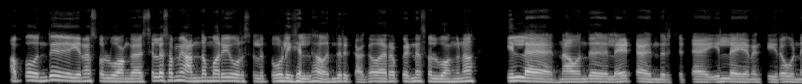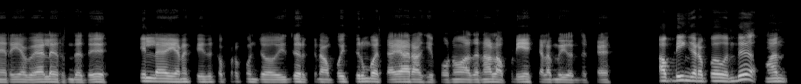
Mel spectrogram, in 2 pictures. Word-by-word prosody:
அப்போ 165 Hz, +4 st, -5 dB
வந்து 175 Hz, +6 st, +1 dB, 0.2 s
என்ன 165 Hz, +2 st, +2 dB
சொல்லுவாங்க? 140 Hz, -2 st, +1 dB, 0.2 s
சில 175 Hz, +1 st, +3 dB
சமயம் 180 Hz, -2 st, +4 dB
அந்த 160 Hz, +2 st, 0 dB
மாதிரி 165 Hz, 0 st, +3 dB
ஒரு 145 Hz, -, -3 dB
சில 140 Hz, -1 st, -4 dB
தோழிகள்லாம் 145 Hz, -3 st, +2 dB
வந்திருக்காங்க. 135 Hz, -2 st, -3 dB
வரப்போ 145 Hz, +1 st, 0 dB
என்ன 150 Hz, 0 st, -1 dB
சொல்லுவாங்கன்னா, 135 Hz, +3 st, +1 dB, 0.4 s
"இல்ல 170 Hz, -2 st, +6 dB, 0.4 s
நான் 125 Hz, 0 st, +2 dB
வந்து 135 Hz, +1 st, 0 dB, 0.2 s
லேட்டா 135 Hz, +1 st, +2 dB
எந்திரிச்சிட்டேன். 115 Hz, +1 st, -3 dB
இல்ல 135 Hz, 0 st, 0 dB, 0.2 s
எனக்கு 120 Hz, 0 st, -7 dB
இரவு 130 Hz, 0 st, -1 dB
நிறைய 115 Hz, +1 st, -2 dB
வேலை 120 Hz, +1 st, +2 dB
இருந்தது. 110 Hz, +1 st, -4 dB, 0.5 s
இல்ல 145 Hz, -2 st, +2 dB, 0.2 s
எனக்கு 125 Hz, 0 st, -5 dB
இதுக்கப்புறம் 125 Hz, +1 st, -11 dB
கொஞ்சம் 115 Hz, -1 st, -3 dB
இது 115 Hz, -, -10 dB
இருக்கு, 115 Hz, +1 st, -10 dB
நான் 110 Hz, -2 st, -3 dB
போய் 125 Hz, -1 st, -4 dB
திரும்ப 135 Hz, 0 st, 0 dB, 0.2 s
தயாராகி 115 Hz, -2 st, +2 dB
போணும். 115 Hz, +1 st, -3 dB
அதனால 115 Hz, +1 st, 0 dB
அப்படியே 120 Hz, +3 st, +1 dB
கிளம்பி 110 Hz, 0 st, -3 dB
வந்துட்டேன்." 100 Hz, +2 st, -8 dB, 0.5 s
அப்படிங்கிறப்ப 170 Hz, -2 st, +2 dB
வந்து 185 Hz, +10 st, +1 dB, 0.3 s
அந் 145 Hz, -1 st, -2 dB
130 Hz, 165 wpm, -22 LUFS, 115-145 Hz, 0.5 s, இல்ல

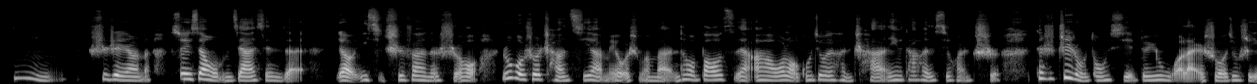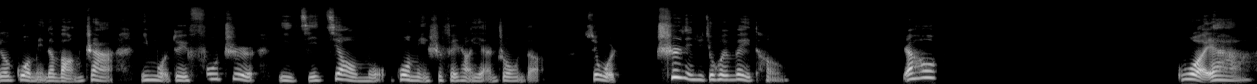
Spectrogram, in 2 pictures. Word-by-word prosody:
嗯， 255 Hz, -12 st, -6 dB, 0.3 s
是 240 Hz, -, -6 dB
这 220 Hz, -2 st, +5 dB
样 180 Hz, -1 st, +1 dB
的。 -, -, -7 dB, 0.2 s
所 255 Hz, -, +3 dB
以 -, -, +4 dB
像 240 Hz, -2 st, +6 dB
我 175 Hz, -, +1 dB
们 175 Hz, -, -6 dB
家 180 Hz, 0 st, +3 dB
现 185 Hz, -3 st, -6 dB
在 345 Hz, 0 st, -1 dB, 0.3 s
要 -, -, +5 dB
一 205 Hz, -, -5 dB
起 200 Hz, -, -6 dB
吃 205 Hz, -, -1 dB
饭 200 Hz, -2 st, 0 dB
的 175 Hz, -, -2 dB
时 185 Hz, -, -2 dB
候， 175 Hz, -1 st, +1 dB, 0.2 s
如 290 Hz, -, +1 dB
果 250 Hz, -6 st, +4 dB
说 230 Hz, 0 st, +3 dB
长 185 Hz, -5 st, -1 dB
期 200 Hz, +1 st, -6 dB
呀 205 Hz, -, +1 dB
没 -, -, -8 dB
有 -, -, 0 dB
什 -, -, -5 dB
么 -, -, -5 dB
馒 175 Hz, -, -2 dB
头 225 Hz, -2 st, -1 dB
包 210 Hz, +1 st, +2 dB
子 210 Hz, -, -9 dB
呀， -, -, +1 dB
啊， 200 Hz, -1 st, +1 dB
我 190 Hz, +2 st, +1 dB
老 190 Hz, -, +2 dB
公 200 Hz, -, -6 dB
就 215 Hz, +1 st, -2 dB
会 200 Hz, -1 st, -1 dB
很 195 Hz, -4 st, -7 dB
馋， 175 Hz, -, -2 dB
因 205 Hz, -, -2 dB
为 -, -, -4 dB
他 205 Hz, 0 st, -7 dB
很 190 Hz, -2 st, -3 dB
喜 185 Hz, -1 st, -7 dB
欢 185 Hz, -, -8 dB
吃。 425 Hz, 0 st, -1 dB, 0.4 s
但 280 Hz, -, +1 dB
是 265 Hz, -, -5 dB
这 305 Hz, +4 st, +4 dB
种 230 Hz, -10 st, 0 dB
东 190 Hz, +2 st, -3 dB
西 190 Hz, -4 st, -4 dB
对 190 Hz, -1 st, -4 dB
于 195 Hz, -, 0 dB
我 200 Hz, -3 st, -1 dB
来 -, -, +3 dB
说 170 Hz, -1 st, 0 dB
就 195 Hz, -, -3 dB
是 195 Hz, -, -3 dB
一 -, -, -3 dB
个 185 Hz, 0 st, +1 dB
过 200 Hz, 0 st, +3 dB
敏 170 Hz, -, -6 dB
的 170 Hz, -, +1 dB
王 165 Hz, +1 st, 0 dB
炸， 195 Hz, -4 st, +2 dB, 0.2 s
因 205 Hz, +2 st, -2 dB
为 180 Hz, -, 0 dB
我 -, -, -3 dB
对 185 Hz, -1 st, -1 dB
麸 245 Hz, +6 st, -5 dB
质 230 Hz, -10 st, 0 dB, 0.2 s
以 180 Hz, -2 st, -4 dB
及 170 Hz, +2 st, -4 dB
酵 210 Hz, -2 st, +2 dB
母 155 Hz, -1 st, -7 dB
过 220 Hz, 0 st, +5 dB
敏 170 Hz, -3 st, -4 dB
是 190 Hz, +2 st, -4 dB
非 175 Hz, -2 st, -2 dB
常 175 Hz, -, -3 dB
严 160 Hz, -, -4 dB
重 175 Hz, -1 st, -3 dB
的， -, -, -8 dB, 0.4 s
所 230 Hz, -, 0 dB
以 -, -, +1 dB
我 -, -, +2 dB, 0.4 s
吃 335 Hz, -2 st, +7 dB
进 240 Hz, -, 0 dB
去 215 Hz, -1 st, -3 dB
就 225 Hz, +2 st, +2 dB
会 220 Hz, -2 st, +3 dB
胃 215 Hz, -4 st, +2 dB
疼。 190 Hz, +2 st, -11 dB, 1.2 s
然 245 Hz, -, +8 dB
后 310 Hz, +1 st, +2 dB, 2.4 s
我 240 Hz, +1 st, +7 dB
呀！ 205 Hz, +2 st, +2 dB
200 Hz, 245 characters per minute, -23 LUFS, 180-225 Hz, 2.4 s, 然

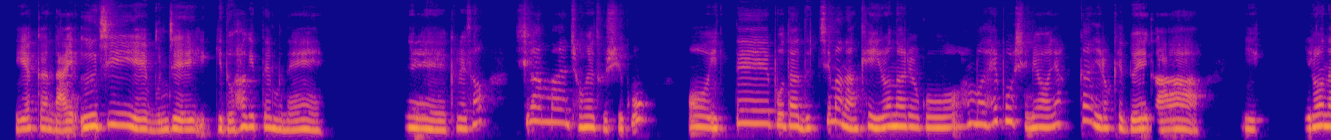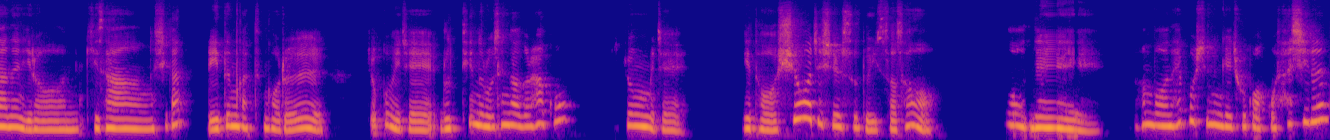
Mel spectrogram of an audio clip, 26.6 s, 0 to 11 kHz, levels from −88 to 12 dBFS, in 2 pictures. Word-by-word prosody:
이게 180 Hz, +1 st, 0 dB
약간 195 Hz, -2 st, -2 dB
나의 160 Hz, +1 st, 0 dB
의지의 225 Hz, -2 st, +4 dB
문제이기도 175 Hz, +1 st, 0 dB
하기 220 Hz, +3 st, +1 dB
때문에. 175 Hz, -5 st, 0 dB, 0.8 s
네. 190 Hz, -5 st, +3 dB
그래서 215 Hz, -, -4 dB, 0.3 s
시간만 315 Hz, -3 st, -4 dB
정해두시고 215 Hz, -, -1 dB, 0.3 s
어 220 Hz, -2 st, +1 dB
이때보다 250 Hz, +3 st, -1 dB
늦지만 210 Hz, +9 st, -1 dB
않게 190 Hz, +2 st, +1 dB
일어나려고 210 Hz, 0 st, +3 dB
한번 270 Hz, +1 st, -2 dB
해 320 Hz, +6 st, -4 dB
보시면 220 Hz, -9 st, +1 dB
약간 275 Hz, +4 st, -7 dB
이렇게 200 Hz, -2 st, +1 dB
뇌가 175 Hz, 0 st, 0 dB, 0.4 s
이 175 Hz, -2 st, -4 dB, 0.4 s
일어나는 220 Hz, 0 st, +4 dB
이런 170 Hz, 0 st, -2 dB
기상 185 Hz, -2 st, +1 dB
시간? 250 Hz, +9 st, -6 dB, 0.2 s
리듬 185 Hz, +7 st, +4 dB
같은 200 Hz, -1 st, -2 dB
거를 175 Hz, 0 st, -1 dB, 0.4 s
쪼끔 245 Hz, -5 st, -3 dB
이제 165 Hz, -3 st, -3 dB
루틴으로 215 Hz, +6 st, +1 dB
생각을 240 Hz, -1 st, 0 dB
하고 345 Hz, +6 st, -6 dB, 0.5 s
좀 235 Hz, -3 st, +3 dB
이제 160 Hz, -7 st, -7 dB, 0.5 s
이게 190 Hz, -1 st, +1 dB
더 165 Hz, -3 st, -1 dB
쉬워지실 290 Hz, -, +1 dB
수도 205 Hz, -4 st, -5 dB
있어서 170 Hz, +3 st, -3 dB, 0.7 s
어 245 Hz, -3 st, 0 dB
네 185 Hz, -9 st, +4 dB, 0.4 s
한번 245 Hz, -2 st, +1 dB
해 270 Hz, +4 st, -3 dB
보시는 300 Hz, -6 st, -1 dB
게 225 Hz, -1 st, +2 dB
좋을 225 Hz, +2 st, -7 dB
것 205 Hz, -4 st, -2 dB
같고. 200 Hz, +1 st, -6 dB
사실은 310 Hz, -, -2 dB
205 Hz, 275 characters per minute, -22 LUFS, 180-245 Hz, 0.8 s, 의지의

